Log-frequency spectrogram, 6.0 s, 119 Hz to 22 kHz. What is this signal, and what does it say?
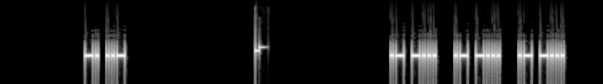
Morse code, heard as a keyed tone, about 44 wpm, 700 Hz. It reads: NU AB AB AB
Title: Canadian Provinces and Territories - Repeated 3x - 45wpm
